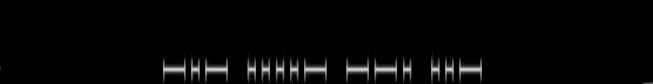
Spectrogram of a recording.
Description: Morse code, heard as a keyed tone, about 20 wpm, 700 Hz. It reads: K4GU
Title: Speed Racing - USA Call Signs 17wpm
